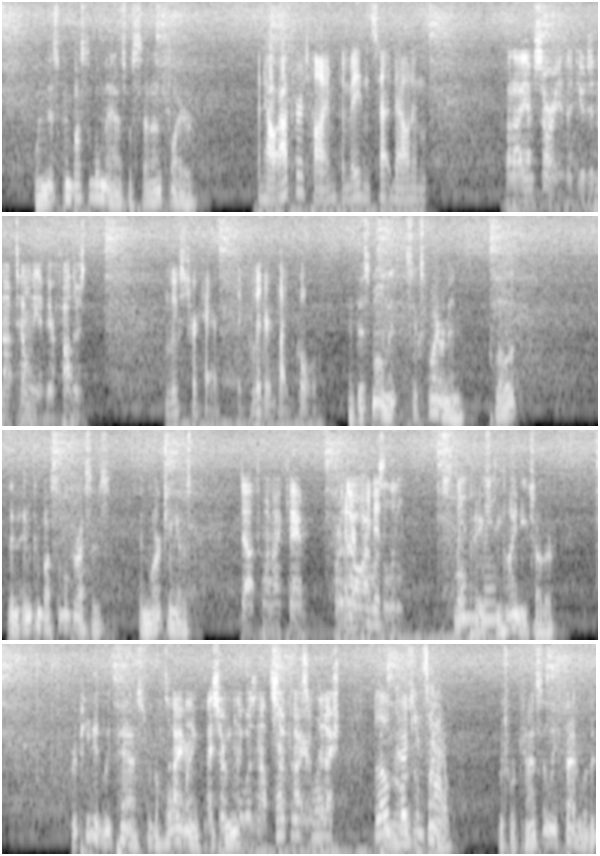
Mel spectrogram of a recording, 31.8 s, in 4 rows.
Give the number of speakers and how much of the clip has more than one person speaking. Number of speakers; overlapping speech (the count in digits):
3, about 16%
